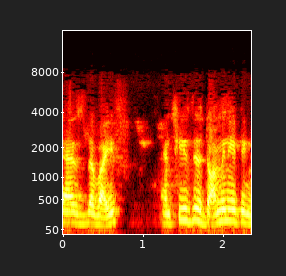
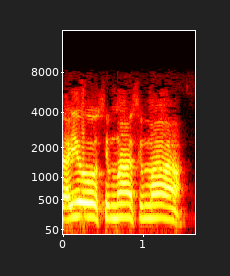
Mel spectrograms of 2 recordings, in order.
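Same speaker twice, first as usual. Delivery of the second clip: mild, high-pitched calling-out voice; 6 semitones higher than usual. Recounting a Kannada ad where a woman calls the lion, retelling a shout. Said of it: "she shouts and says".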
